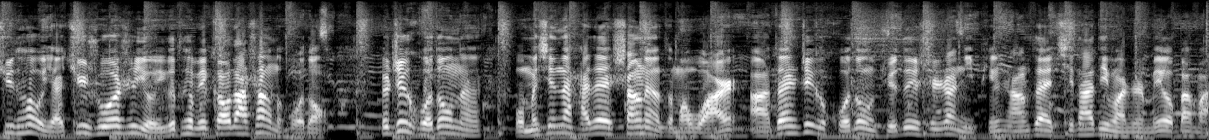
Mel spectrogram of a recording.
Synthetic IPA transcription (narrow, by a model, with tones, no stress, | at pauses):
t͡ɕʰy˥˧t̪ʰo˥˩ʊi˧˥ɕja˥˩t͡ɕʰy˥˩ʂwɔ˥ʂ̬ɻ̩˥˩jo˨˩i˧˥ɡə˧t̪ʰɤ˥˩pjɛ˧˥kɑ˥ʊt̪a˥˧ʂɑ˥˩ŋd̪ə˩xwɔ˧˥t̪ʊ̰˥˩ŋ | sɔ˧˥˧ʈ͡ʂɤ˥˩ɡə˩xwɔ˧˥t̪ʊ˥˩ŋnə˩wɔ˨˩mə˦nɕjnt͡sa˥˩ɪxa˧˥ɪt͡sa˥˩ɪʂɑ˥ŋljɑ˥˩ŋt͡sə˨˩nmə˦wa˧˥ɐ˧t̪a˥˧nʂɻ̩˥˧ʈ͡ʂɤ˥˩ɡə˩xwɔ˧˥t̪ʊ˥˩ŋt͡ɕɥɛ˧˥t̪we˥˧ɪʂɻ̩˥˧ɻɑ˥˩ŋni˨˩pʰi˧˥ŋʈ͡ʂʰɑ˧˥ŋt͡sa˥˩ɪt͡ɕʰi˧˥t̪ʰa˥t̪̬i˥˧fɑ˥˧ŋʂɻ̩˥˩me˧˥ɪjo˨˩ʊpa˥˩nfa̰˨˩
